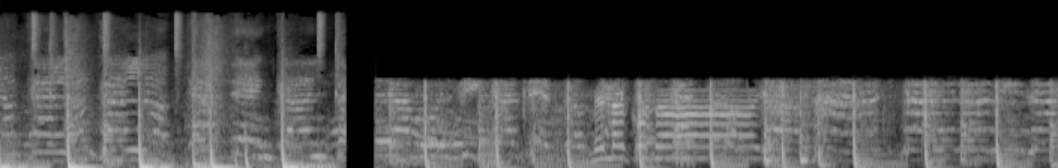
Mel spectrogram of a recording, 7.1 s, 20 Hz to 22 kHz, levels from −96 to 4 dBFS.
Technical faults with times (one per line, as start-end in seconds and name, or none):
2.30-7.05 input switched to a poorer device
